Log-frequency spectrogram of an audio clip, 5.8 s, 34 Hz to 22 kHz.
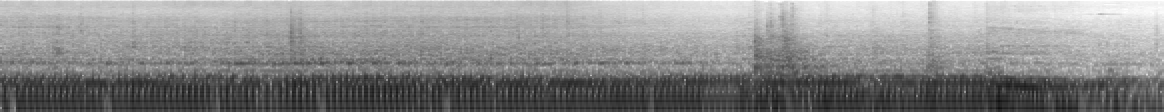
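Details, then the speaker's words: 1989 Toyota Corolla small body, engine warming up after a hard start and backfiring; revving gives an uneven, stumbling beat with dropped pulses that persist as revs rise and fall; the owner suspects an electrical problem behind the persistent misfire. "May problema na talaga sa kuryente nag-backfire [Musika] [Musika] palyado na s try natin ikot"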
